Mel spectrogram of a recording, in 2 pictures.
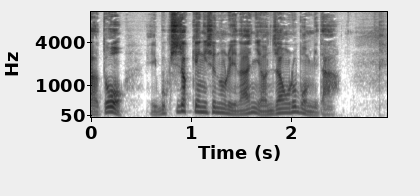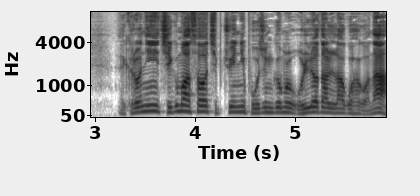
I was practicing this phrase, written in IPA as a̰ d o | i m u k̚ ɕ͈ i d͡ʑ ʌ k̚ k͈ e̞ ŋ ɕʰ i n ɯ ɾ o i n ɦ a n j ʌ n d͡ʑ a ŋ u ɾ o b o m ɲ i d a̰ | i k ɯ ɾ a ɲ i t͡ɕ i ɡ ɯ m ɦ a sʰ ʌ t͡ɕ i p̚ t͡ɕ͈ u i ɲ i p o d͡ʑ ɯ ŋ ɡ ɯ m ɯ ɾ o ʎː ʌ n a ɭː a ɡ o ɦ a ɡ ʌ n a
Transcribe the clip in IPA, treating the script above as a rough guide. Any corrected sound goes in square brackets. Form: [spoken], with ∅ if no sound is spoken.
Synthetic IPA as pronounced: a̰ d o | i m u k̚ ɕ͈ i d͡ʑ ʌ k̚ k͈ e̞ ŋ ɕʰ i n ɯ ɾ o i n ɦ a n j ʌ n d͡ʑ a ŋ [ɯ] ɾ o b o m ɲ i d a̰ | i k ɯ ɾ [ʌ] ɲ i t͡ɕ i ɡ ɯ m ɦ a sʰ ʌ t͡ɕ i p̚ t͡ɕ͈ u i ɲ i p o d͡ʑ ɯ ŋ ɡ ɯ m ɯ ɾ o ʎː ʌ [d] a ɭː a ɡ o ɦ a ɡ ʌ n a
